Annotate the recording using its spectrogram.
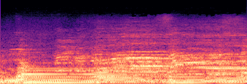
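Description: A mixed group of men and women singing a song together in chorus, held notes over an accordion and guitar accompaniment, played live through a stage sound system.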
